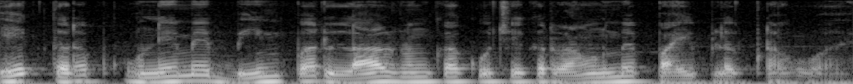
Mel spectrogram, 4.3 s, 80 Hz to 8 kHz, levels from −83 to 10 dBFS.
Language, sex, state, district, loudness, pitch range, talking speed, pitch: Hindi, male, Chhattisgarh, Kabirdham, -16 LUFS, 125-140 Hz, 240 wpm, 130 Hz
